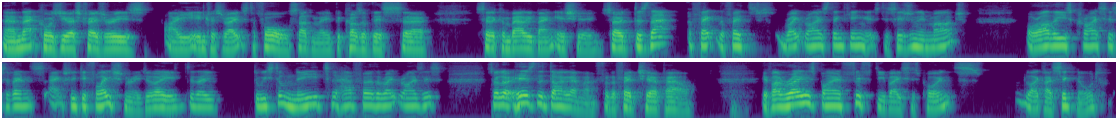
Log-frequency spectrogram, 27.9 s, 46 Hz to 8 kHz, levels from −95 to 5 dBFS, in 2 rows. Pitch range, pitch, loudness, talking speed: 110-150 Hz, 135 Hz, -25 LUFS, 155 wpm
